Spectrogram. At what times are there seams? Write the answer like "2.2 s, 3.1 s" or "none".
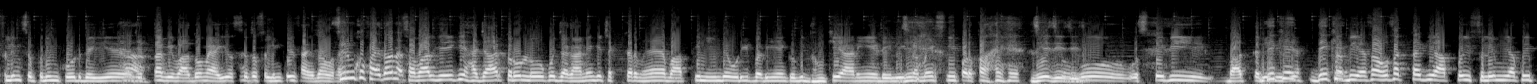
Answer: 4.0 s, 13.4 s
